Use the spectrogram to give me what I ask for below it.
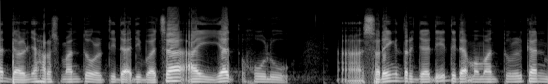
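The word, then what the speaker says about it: أَنْ يَدْخُلُوهَا: Kemudian pelafal ay yadkhulu sama ada nun sukun bertemu dengan huruf ya. Maka cara membacanya sebagaimana ayudkaro yaitu masukkan nunnya kepada huruf ya dan bunyi nunnya hilang kemudian terdengar hanya bunyi yanya saja dan ditahan sepanjang dua harakat.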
